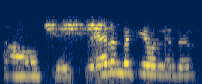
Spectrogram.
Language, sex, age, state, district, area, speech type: Malayalam, female, 18-30, Kerala, Alappuzha, rural, conversation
